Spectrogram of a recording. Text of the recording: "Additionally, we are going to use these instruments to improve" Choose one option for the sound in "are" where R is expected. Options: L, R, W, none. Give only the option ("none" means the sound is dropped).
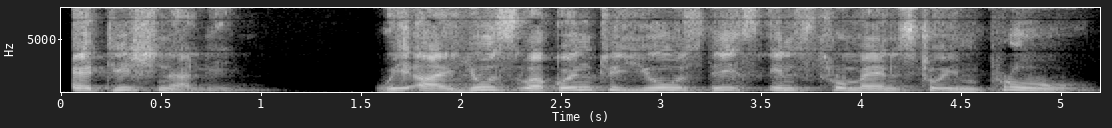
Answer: W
